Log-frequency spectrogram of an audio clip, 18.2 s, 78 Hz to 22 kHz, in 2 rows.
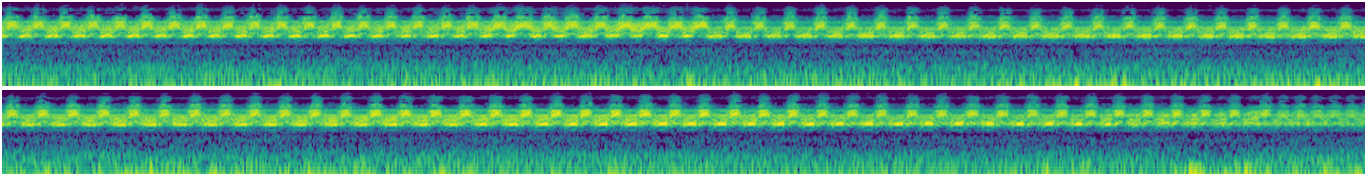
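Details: Bear cicadas crowding a potted tree on artificial turf in Minokamo, Gifu, Japan, July 2024; close, loud rasping song of fast regular pulses, holding steady for about eighteen seconds before easing slightly at the end.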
